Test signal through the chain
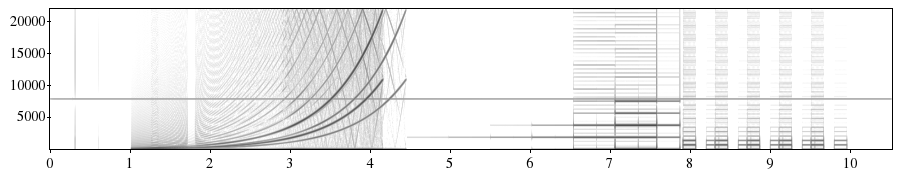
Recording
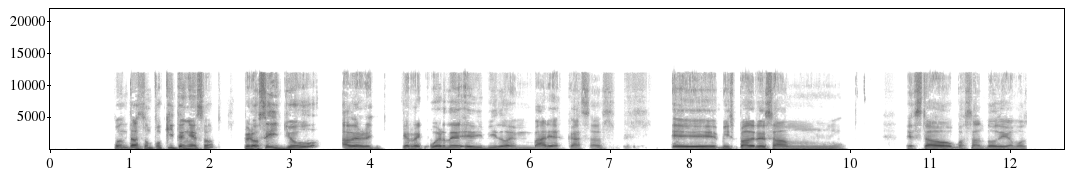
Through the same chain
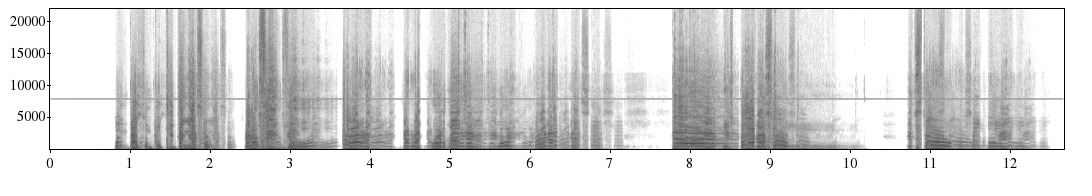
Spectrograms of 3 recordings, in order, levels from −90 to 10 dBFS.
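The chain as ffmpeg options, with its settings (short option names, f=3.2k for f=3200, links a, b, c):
-filter_complex "[0:a]equalizer=f=125:t=o:w=1:g=6,equalizer=f=250:t=o:w=1:g=-7,equalizer=f=500:t=o:w=1:g=4,equalizer=f=1k:t=o:w=1:g=-4,equalizer=f=2k:t=o:w=1:g=9,equalizer=f=4k:t=o:w=1:g=4,equalizer=f=8k:t=o:w=1:g=8,aeval=exprs='0.501*(cos(1*acos(clip(val(0)/0.501,-1,1)))-cos(1*PI/2))+0.251*(cos(3*acos(clip(val(0)/0.501,-1,1)))-cos(3*PI/2))+0.00316*(cos(5*acos(clip(val(0)/0.501,-1,1)))-cos(5*PI/2))+0.126*(cos(6*acos(clip(val(0)/0.501,-1,1)))-cos(6*PI/2))':c=same,asplit=2[a][b];[b]aeval=exprs='val(0)*gte(abs(val(0)),0.0188)':c=same,volume=-5.5dB[c];[a][c]amix=inputs=2:normalize=0,aeval=exprs='val(0)+0.00316*sin(2*PI*7900*n/s)':c=same,asplit=2[d][e];[e]aecho=0:1:290:0.211[f];[d][f]amix=inputs=2:normalize=0,adynamicequalizer=threshold=0.02:dfrequency=7200:dqfactor=0.7:tfrequency=7200:tqfactor=0.7:attack=5:release=100:ratio=0.375:range=2:mode=boostabove:tftype=highshelf,volume=-2.5dB"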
